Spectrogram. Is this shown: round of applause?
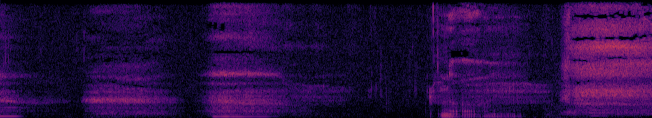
no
